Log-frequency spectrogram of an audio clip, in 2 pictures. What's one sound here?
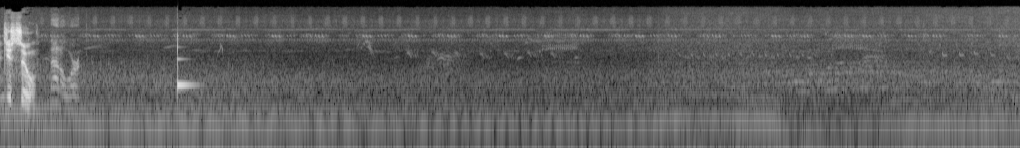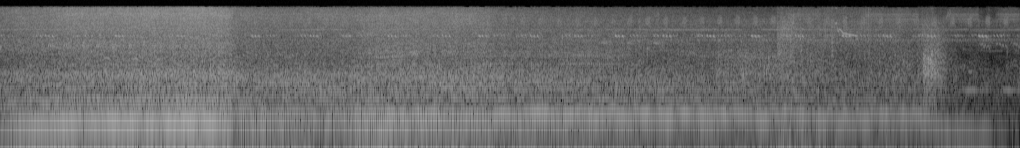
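A vehicle engine idles with a low, steady hum.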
